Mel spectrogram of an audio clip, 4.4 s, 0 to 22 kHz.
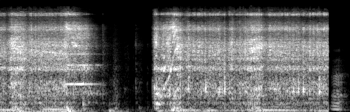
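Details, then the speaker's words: Arrma Kraton EXB RC car on stand with spare 1650kv motor, 22T pinion and 6S spur, gear mesh set by feel: two bursts of high even electric whine, smooth gear hum, no clicking or grinding; motor and mesh sound okay. "I'm going to give it a quick test to see how it sounds. Using my trusty motor stand."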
